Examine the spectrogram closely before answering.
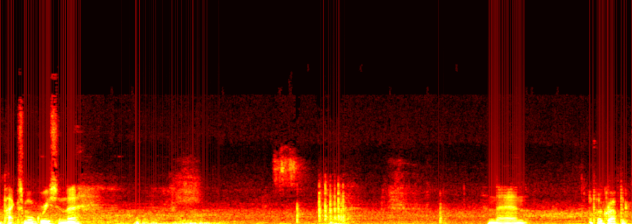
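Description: Small metal rings clink and tap on a wooden board.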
